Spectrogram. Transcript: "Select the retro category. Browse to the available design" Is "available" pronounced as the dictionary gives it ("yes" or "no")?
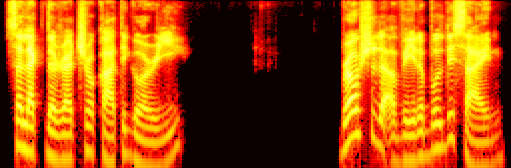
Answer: yes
